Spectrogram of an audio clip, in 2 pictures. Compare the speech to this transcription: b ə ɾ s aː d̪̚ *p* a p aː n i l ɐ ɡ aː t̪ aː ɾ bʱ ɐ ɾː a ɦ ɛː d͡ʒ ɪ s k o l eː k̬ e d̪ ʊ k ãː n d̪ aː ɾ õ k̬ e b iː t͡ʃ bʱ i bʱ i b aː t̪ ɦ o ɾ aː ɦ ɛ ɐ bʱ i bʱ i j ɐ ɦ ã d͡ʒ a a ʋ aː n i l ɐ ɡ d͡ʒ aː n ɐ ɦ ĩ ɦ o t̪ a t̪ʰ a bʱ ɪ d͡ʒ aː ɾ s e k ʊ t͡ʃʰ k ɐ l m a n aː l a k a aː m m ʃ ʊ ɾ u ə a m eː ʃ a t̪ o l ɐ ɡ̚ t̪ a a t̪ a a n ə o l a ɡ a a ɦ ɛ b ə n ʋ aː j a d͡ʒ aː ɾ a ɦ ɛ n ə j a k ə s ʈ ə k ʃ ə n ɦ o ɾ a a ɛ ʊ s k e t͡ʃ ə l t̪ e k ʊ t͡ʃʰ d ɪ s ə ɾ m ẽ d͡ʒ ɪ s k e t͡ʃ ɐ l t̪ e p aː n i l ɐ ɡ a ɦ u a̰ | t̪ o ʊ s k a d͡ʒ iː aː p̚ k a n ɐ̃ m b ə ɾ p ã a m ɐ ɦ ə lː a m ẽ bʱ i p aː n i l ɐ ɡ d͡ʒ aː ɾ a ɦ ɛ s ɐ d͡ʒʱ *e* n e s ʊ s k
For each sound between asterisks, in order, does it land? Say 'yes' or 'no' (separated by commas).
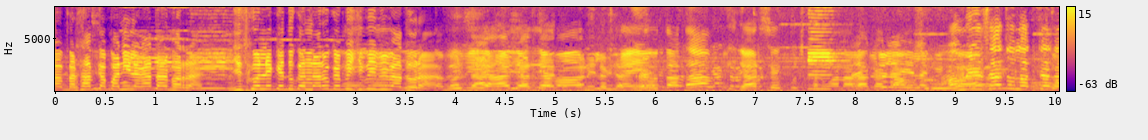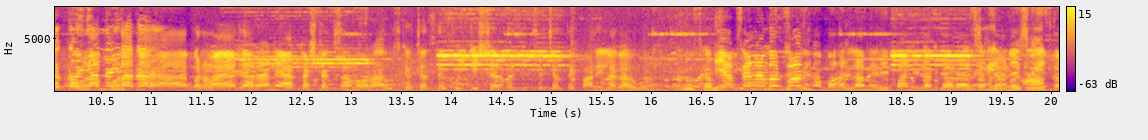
no, no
